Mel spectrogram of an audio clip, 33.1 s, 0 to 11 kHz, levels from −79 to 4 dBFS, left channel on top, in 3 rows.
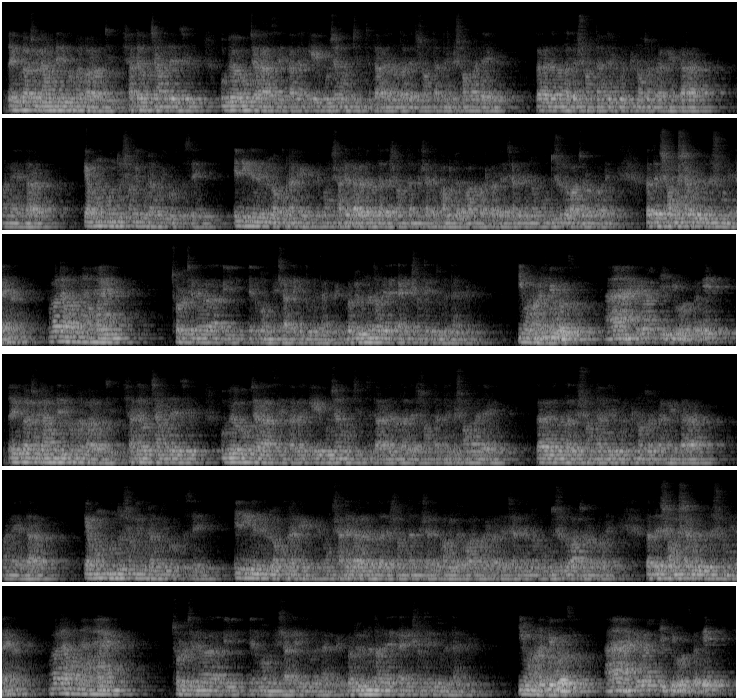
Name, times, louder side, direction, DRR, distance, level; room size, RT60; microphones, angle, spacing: voice 1, 0.1-7.3 8.0-10.4 11.0-11.6 12.2-14.0 14.5-22.3 22.7-23.7 24.6-29.1 29.8-30.4, equal, 45° left, -5 dB, 0.6 m, -31 dB
voice 2, 23.2-23.7 30.1-30.7 31.1-32.6, right 2 dB, 40° right, -6 dB, 0.6 m, -29 dB
2.2 x 2.1 x 2.5 m, 1.3 s
head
